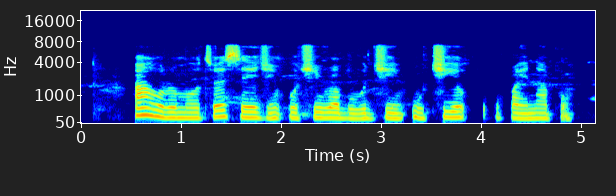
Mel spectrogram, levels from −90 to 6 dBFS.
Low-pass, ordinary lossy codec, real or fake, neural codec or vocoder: 7.2 kHz; none; real; none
